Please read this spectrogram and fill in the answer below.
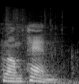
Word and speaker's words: Phnom Penh: It's not Phnom Penh. The American, they pronounce it as Phnom Penh, but it's actually,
